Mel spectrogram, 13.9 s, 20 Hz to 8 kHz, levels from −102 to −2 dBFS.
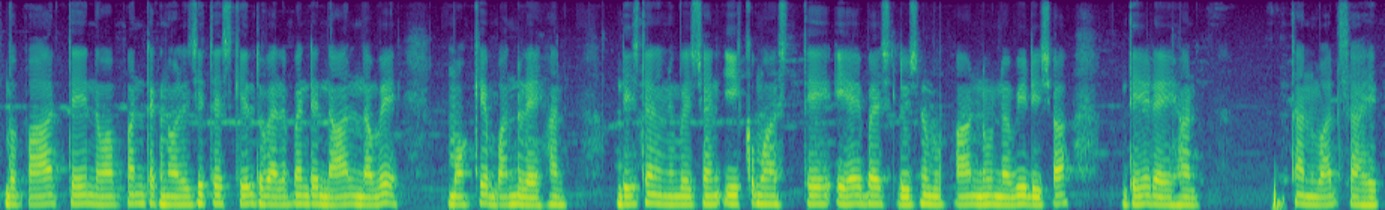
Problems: constant background noise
